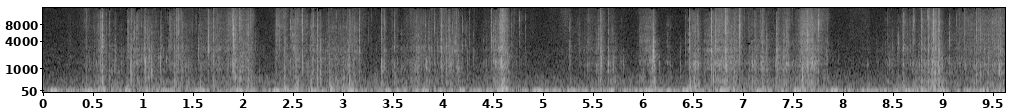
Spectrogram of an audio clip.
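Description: Fingernails scratch the clear plastic liner inside an empty woven wicker hanging basket and run along the outside of the woven wicker twigs. The result is a dense, irregular run of crinkling, crackling scratches with bright, sharp bursts over a low rumbling base.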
